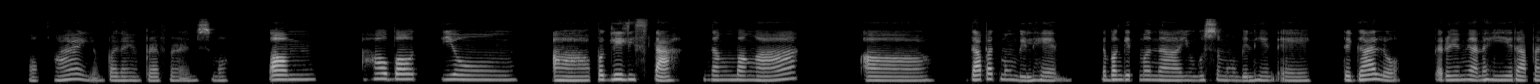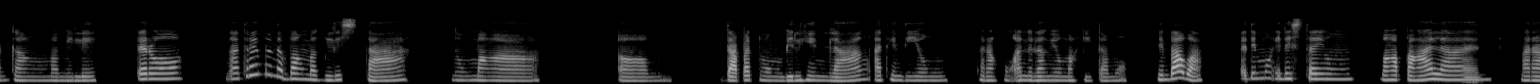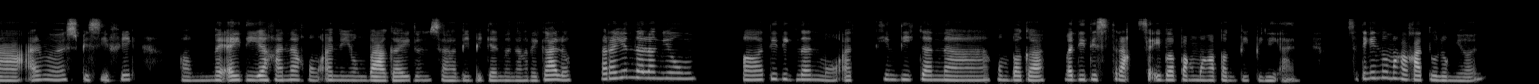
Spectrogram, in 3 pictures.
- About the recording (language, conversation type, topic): Filipino, advice, Bakit ako nalilito kapag napakaraming pagpipilian sa pamimili?
- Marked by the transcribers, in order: none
